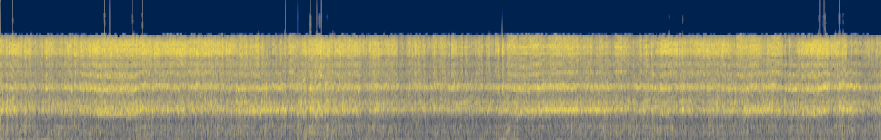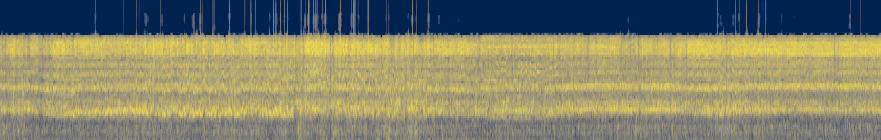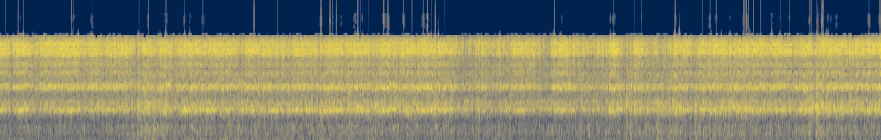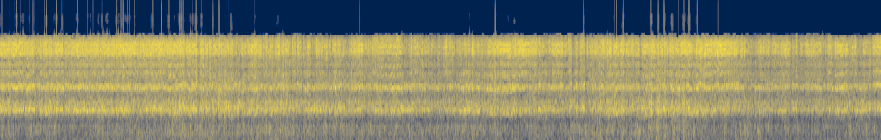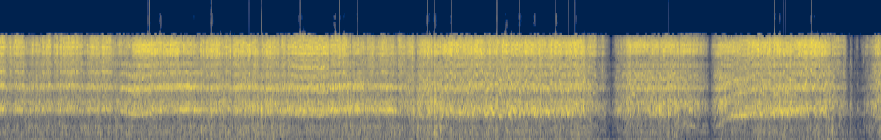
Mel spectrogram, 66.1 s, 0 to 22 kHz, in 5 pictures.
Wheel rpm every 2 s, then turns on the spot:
230, 230, 230, 240, 230, 220, 220, 200, 190, 200, 200, 230, 230, 230, 230, 230, 230, 240, 230, 230, 230, 230, 230, 230, 230, 230, 230, 230, 230, 210, 190, 100, 150.
62-64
